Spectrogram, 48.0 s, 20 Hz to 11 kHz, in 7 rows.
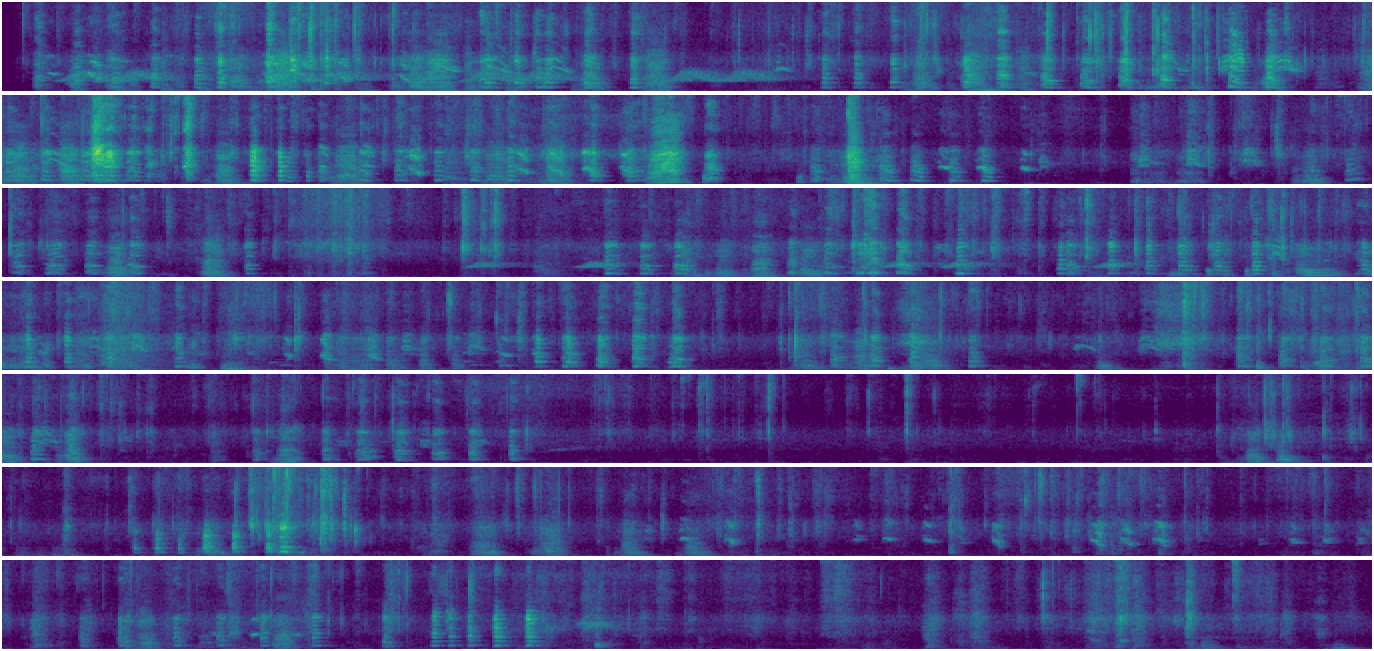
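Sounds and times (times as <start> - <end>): chickens clucking: 0.0 - 47.9.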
